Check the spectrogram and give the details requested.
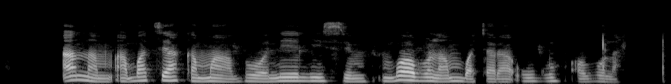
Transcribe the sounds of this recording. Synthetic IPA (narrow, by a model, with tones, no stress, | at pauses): a˦na˨m̩˨ʔa̰˨ɡ͡ba˦tɪ˦a˦ka˨m̩a˦˨a˨bʊ˦ɔ˨ne˦li˦i˦si˦m̩˦ŋ͡m̩˨ɡ͡bɔ˦bʊ˦la˨ŋ͡m̩˦ɡ͡ba˨t͡ʃa˨ɾa˨ʔu˦ɡʷu˦ɔ̰˨bʊ˦la˨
